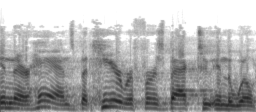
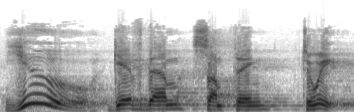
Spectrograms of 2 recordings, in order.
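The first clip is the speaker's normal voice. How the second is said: slow command with a big stress on "You"; emphatic YOU; 2 semitones lower, slower than usual. Acted. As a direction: lean hard on "You", then space out the rest. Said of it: "is emphatic in the Greek".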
